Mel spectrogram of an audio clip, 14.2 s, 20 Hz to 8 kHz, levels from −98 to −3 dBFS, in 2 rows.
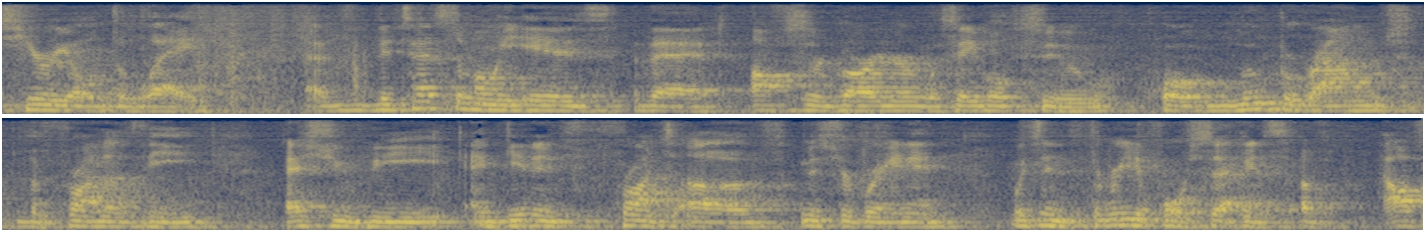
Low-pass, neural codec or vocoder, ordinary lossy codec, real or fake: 7.2 kHz; autoencoder, 48 kHz, 128 numbers a frame, DAC-VAE, trained on Japanese speech; AAC, 48 kbps; fake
